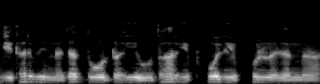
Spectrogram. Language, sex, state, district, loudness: Hindi, male, Uttar Pradesh, Muzaffarnagar, -20 LUFS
